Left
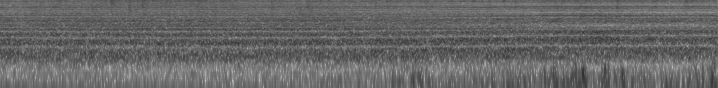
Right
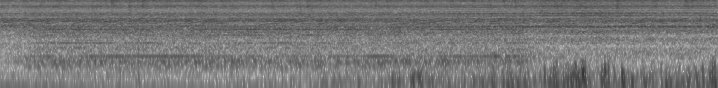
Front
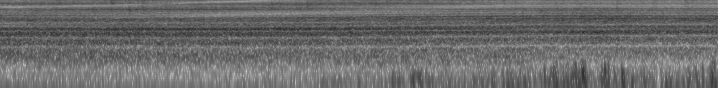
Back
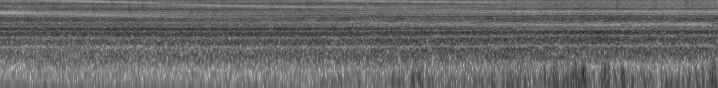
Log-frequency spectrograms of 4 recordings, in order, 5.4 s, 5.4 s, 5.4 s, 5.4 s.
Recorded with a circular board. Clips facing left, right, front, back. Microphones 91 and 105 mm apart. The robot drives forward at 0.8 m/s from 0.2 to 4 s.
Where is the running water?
80° left; by 5.4 s 120° left.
